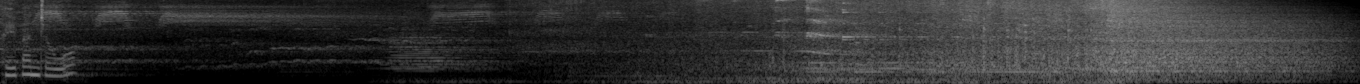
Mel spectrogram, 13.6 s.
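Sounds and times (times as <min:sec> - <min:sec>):
speech: 0:00.0 - 0:00.9
subway train running: 0:03.8 - 0:13.5.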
